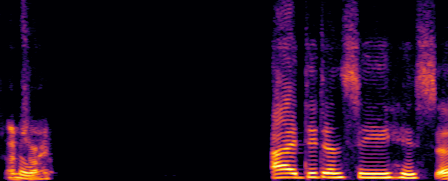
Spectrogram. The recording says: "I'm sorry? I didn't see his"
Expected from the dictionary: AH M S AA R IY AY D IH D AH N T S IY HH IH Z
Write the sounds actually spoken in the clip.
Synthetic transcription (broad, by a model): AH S AA IY D IH D AH N T S IY HH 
